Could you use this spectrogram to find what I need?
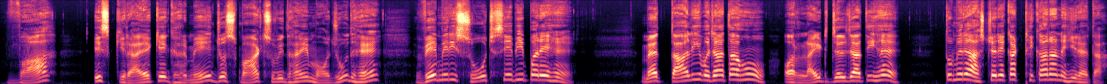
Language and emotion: Hindi, surprised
